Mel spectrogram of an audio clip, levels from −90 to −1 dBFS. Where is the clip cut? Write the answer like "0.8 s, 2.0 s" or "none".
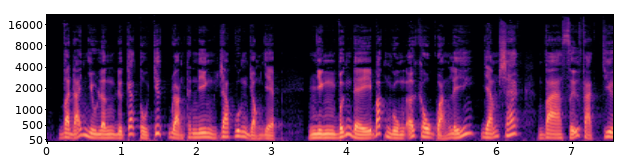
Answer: none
